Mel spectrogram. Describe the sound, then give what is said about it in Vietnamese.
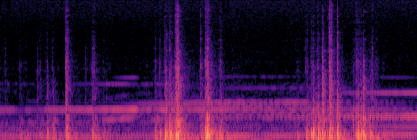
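Hollow knocking and clattering thuds from inside a coffin: a few scattered light knocks, then two heavier clustered bursts, over a low sustained drone with no voices. “bỗng nhiên từ trong gian giữa vọng ra tiếng lục cà lục cục. Lục cà lục cục, nghe dị hợm lắm.”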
